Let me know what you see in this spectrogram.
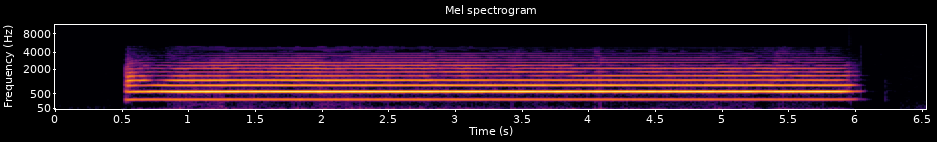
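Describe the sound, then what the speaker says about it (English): A trumpet holds one bright, steady E note, played with the first and second valves, for roughly five and a half seconds, loud and close, ending abruptly with no other sounds around it. "Now one step higher is an E, and you play that using the first and the second valves."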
